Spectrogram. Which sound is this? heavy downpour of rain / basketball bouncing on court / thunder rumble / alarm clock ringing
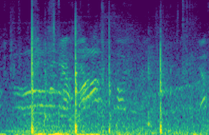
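basketball bouncing on court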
